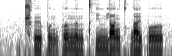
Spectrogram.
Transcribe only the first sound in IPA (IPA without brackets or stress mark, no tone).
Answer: ʈ͡ʂʰ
